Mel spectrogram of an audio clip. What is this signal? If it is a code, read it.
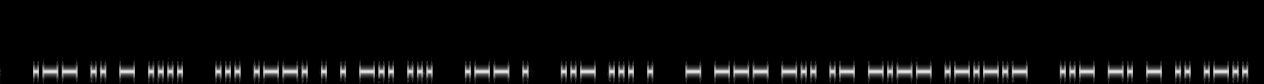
Morse code, heard as a keyed tone, about 25 wpm, 600 Hz. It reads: WITH SPEEDS WE USE TODAY. UNTIL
